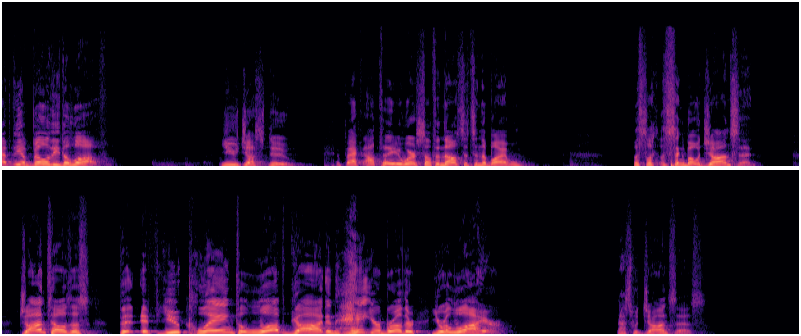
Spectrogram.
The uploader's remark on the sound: SVBC Morning Service. Recorded at Shenandoah Valley Baptist Church on Oct 01, 2023.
